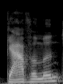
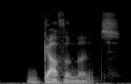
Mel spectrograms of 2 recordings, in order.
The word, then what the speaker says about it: government: a and they say government for example just remember to keep quite a neutral mouth quite relaxed and just open it the lips slightly open the jaw slightly watch my mouth uh G government don't forget the lovely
